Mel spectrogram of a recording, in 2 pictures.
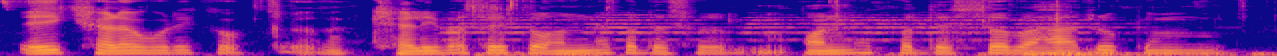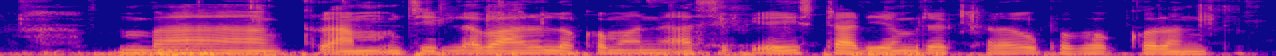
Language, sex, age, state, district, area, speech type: Odia, male, 18-30, Odisha, Rayagada, rural, spontaneous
